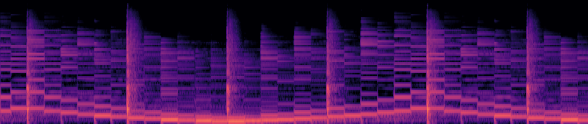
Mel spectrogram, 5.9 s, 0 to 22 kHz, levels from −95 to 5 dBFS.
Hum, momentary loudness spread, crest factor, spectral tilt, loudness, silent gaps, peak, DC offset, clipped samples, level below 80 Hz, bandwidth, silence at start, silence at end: none; 8 LU; 22 dB; -6 dB/octave; -35 LUFS; none; -12 dBFS; under 0.1%; under 0.1%; -62 dBFS; 14.5 kHz; 0 s; 0 s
